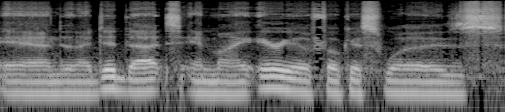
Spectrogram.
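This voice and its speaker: Heard with audible room echo, a man with a Texan accent has a fairly low pitch, a dark, mellow tone and fairly even intonation. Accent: Texan American English. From South Texas, near the Mexican border. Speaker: college history professor. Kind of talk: course introduction lecture. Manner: hesitant, many filler words.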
